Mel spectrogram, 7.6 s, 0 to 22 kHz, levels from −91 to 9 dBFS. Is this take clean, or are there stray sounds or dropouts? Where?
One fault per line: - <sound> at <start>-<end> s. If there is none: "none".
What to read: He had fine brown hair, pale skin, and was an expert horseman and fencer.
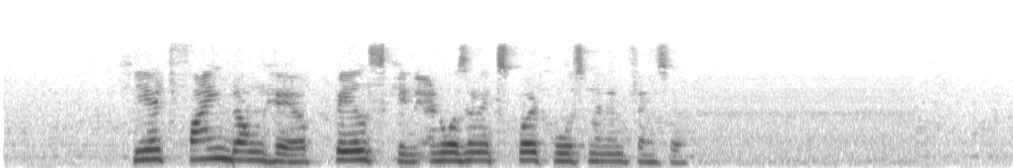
none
